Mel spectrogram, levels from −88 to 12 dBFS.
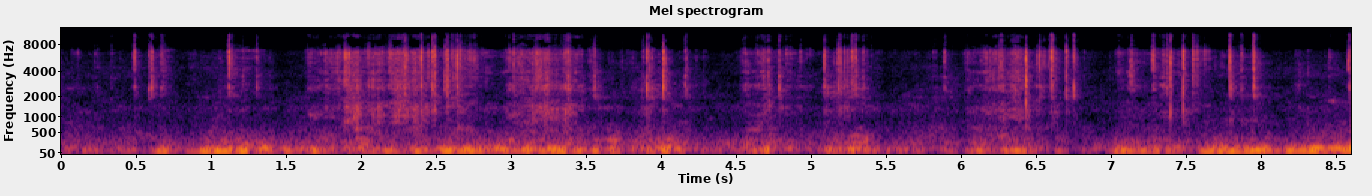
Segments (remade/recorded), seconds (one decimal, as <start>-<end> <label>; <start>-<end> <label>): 0.0-3.3 recorded; 3.3-7.4 remade; 7.4-8.6 recorded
